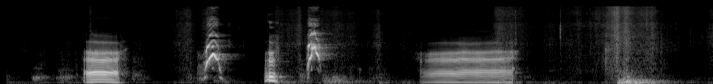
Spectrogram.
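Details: Miniature Schnauzer puppy barking back at its owner indoors: short, high, sharp yaps between the owner's deep, drawn-out spoken imitations of a bark.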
